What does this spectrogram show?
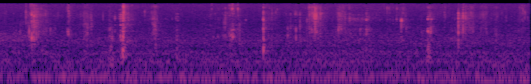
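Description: Close-miked chewing of a piece of cheese-stuffed pizza crust, with scattered soft mouth clicks.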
